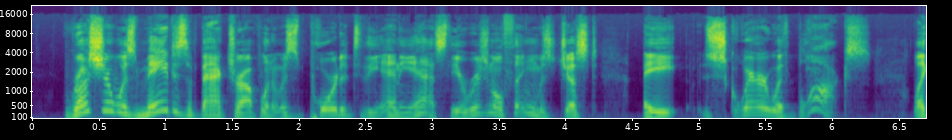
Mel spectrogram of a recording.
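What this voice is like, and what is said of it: Usual voice. Nothing is said of it.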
